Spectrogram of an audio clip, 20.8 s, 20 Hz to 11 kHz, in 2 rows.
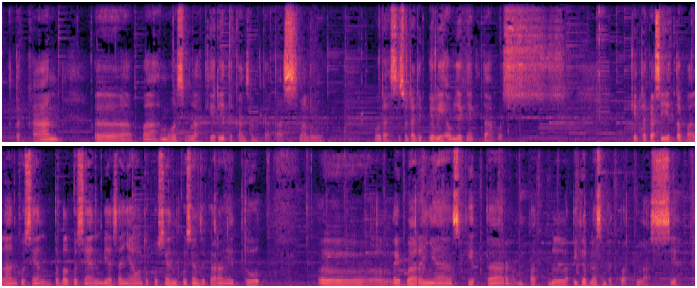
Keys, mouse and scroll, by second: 7.8 Delete, 9.7 p, 10.1 scroll up 1.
